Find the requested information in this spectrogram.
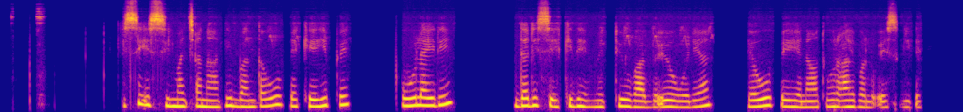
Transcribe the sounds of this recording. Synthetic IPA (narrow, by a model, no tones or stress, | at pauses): ʔɪsːɪːsːɪmɐt͡ʃʼːɐnaːt̪ɪbɐnt̪ːɐwuːpʼjɐkʰe̞ːhɪpːɛ | pʼuːlɐjd̪ɪ | d̪ɐd̪ɪsːɪɛkːɪd̪ɛmɛt̪ːɪjoːbaːbɛʔɪjoːwɔd̪ɪjan | hɛwupʼe̞ːhɛnaːt̪uːɾɐːjbɐlɔ̰ʔe̞ːsɡiːɡ̪ɛt̪ɛ̥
